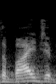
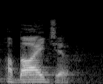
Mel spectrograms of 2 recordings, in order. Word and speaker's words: Abijah: I heard it Abijah, Abijah, and Abijah. But I'm going to stick with Abijah because, if I'm not mistaken, that's the way Chester pronounced it. And he knew more about the Bible than any other man I ever knew, so I'll go with him. So we'll call him Abijah.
